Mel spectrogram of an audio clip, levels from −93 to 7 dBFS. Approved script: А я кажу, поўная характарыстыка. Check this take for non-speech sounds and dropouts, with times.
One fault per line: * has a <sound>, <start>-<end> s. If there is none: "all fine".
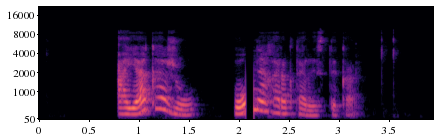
* has a dropout, 2.1-2.1 s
